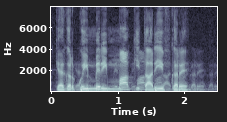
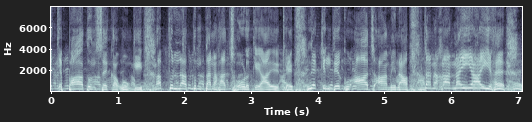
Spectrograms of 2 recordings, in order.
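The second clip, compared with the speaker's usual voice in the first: impassioned preaching; 3 semitones higher, 7 dB louder than usual. Acted. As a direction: preach the mother and son's story with rising fervour. Preacher builds emotional sacred story.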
